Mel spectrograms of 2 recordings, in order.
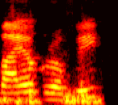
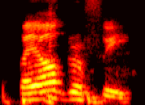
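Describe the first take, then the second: First: The stress is not on the third-last syllable. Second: The stress is on the third-last syllable. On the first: The speaker calls it wrong. "Indian English, that's what we pronounce biography. It's not biography" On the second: The speaker calls it right. "it's biography"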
